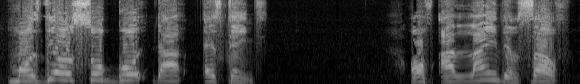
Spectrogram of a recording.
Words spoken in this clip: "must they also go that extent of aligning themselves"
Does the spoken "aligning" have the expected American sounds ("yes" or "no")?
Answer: no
